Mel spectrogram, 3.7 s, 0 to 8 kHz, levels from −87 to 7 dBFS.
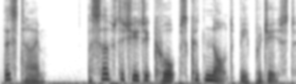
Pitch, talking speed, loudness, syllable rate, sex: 120 Hz, 145 wpm, -21 LUFS, 4.7 syllables/s, male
